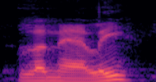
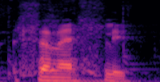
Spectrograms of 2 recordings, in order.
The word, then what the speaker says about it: Llanelli: say that would be Lanelli. Lelent, yeah. But in Welsh pronunciation is Llanelli.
